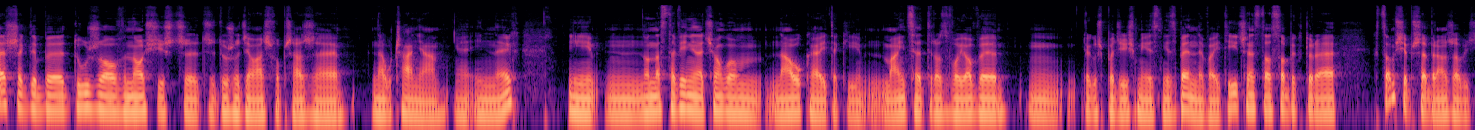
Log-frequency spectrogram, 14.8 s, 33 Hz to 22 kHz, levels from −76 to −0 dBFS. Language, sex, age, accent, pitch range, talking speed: Polish, male, 30-49, native, 75-95 Hz, 140 wpm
